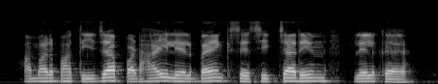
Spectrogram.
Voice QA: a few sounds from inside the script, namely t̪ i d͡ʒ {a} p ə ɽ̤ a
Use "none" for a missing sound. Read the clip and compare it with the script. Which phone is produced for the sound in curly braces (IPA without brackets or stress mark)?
a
